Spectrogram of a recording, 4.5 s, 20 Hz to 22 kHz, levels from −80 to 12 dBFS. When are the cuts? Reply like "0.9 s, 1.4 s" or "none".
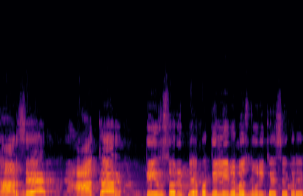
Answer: none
